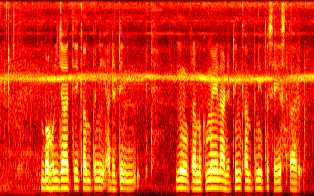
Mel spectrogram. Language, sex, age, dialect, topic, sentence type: Telugu, male, 18-24, Utterandhra, banking, statement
